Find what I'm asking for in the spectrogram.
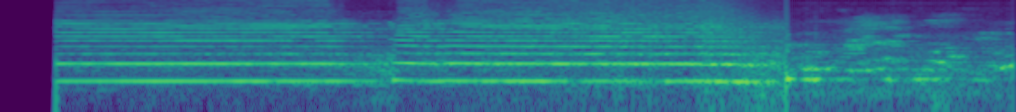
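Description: A train running from Panskura to Digha sounds a loud, sustained horn blast for several seconds, then the rumble and clatter of the moving cars carry on close by.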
